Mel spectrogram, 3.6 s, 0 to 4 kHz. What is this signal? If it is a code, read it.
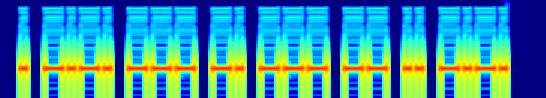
Morse code, heard as a keyed tone, about 30 wpm, 550 Hz. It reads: ECONOMIC
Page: news headlines in morse code at 30 wpm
